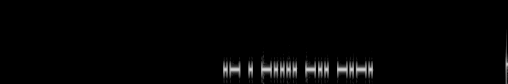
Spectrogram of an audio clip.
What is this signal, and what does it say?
Morse code, heard as a keyed tone, about 34 wpm, 700 Hz. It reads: AE6DC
